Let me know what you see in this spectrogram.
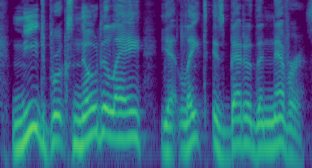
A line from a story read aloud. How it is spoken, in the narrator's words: said Éomer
